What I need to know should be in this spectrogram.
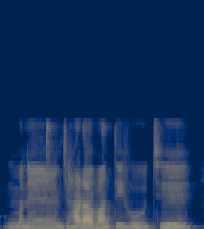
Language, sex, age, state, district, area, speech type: Odia, female, 30-45, Odisha, Bargarh, urban, spontaneous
